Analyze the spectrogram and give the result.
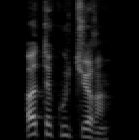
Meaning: haute couture, high fashion
- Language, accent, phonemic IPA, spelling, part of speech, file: French, France, /ot ku.tyʁ/, haute couture, noun, LL-Q150 (fra)-haute couture.wav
